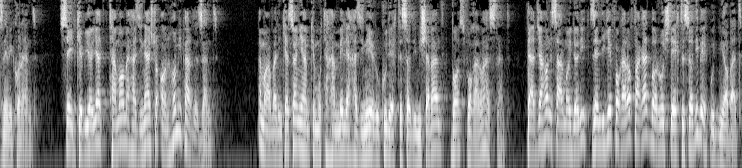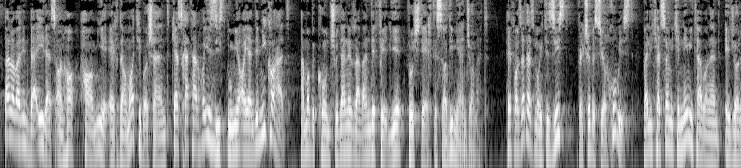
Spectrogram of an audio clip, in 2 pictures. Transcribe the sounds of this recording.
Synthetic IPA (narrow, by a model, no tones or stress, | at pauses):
zne̞miːkʰo̞̰næ̰nd̪̥ | sejlcʰe̞bijɒːjæd̪̥t̪ʰːæmɒːme̞ɦæziːneæʃɾɒːʔɒːnɦɒːmiːpʰæɾd̪ɒːzæ̰nd̪ | ʔæmːɒːævːæliːncʰæsɒːniːhæmcʰe̞mot̪ʰæɦæmːe̞le̞ɦæziːne̞jeɾokʰuːd̪eːqt̪ʰe̞sɒːd̪iːmiːʃævænd̪bɒːz̥foɣæɾɒːhæst̪æ̰nd̪̥ | d̪æɾd͡ʒæɦɒːne̞sæɾmɒːjd̪ɒːɾiːze̞nd̪eɡiːjefoɣæɾɒːfæɣæt̪̚bɒːɾoʃd̪eːqt̪ʰe̞sɒːd̪iːbe̞hbuːd̪̚miːjɒ̰ːbæ̰d̪̥b̥ænɒːbæɾiːnbæʔiːd̪æzɒ̰ːnɦɒːhɒːmiːjeʔeɣd̪ɒːmɒːt̪ʰiːbɒːʃænd̪cʰeæz̥χæt̪ʰæɾɦɒːje̞ziːst̪̚buːmijeɒːjænd̪e̞miːkʰɒːhæ̰d̪̥ | ʔæmːɒːbe̞kʰond̪ʃo̞d̪æne̞rævænd̪e̞fe̞ʔliːjeɾoʃd̪e̞ːqt̪ʰe̞sɒːd̪iːmḭːæ̰nd͡ʒɒ̰ːmæ̰d̪̥ | he̞fɒːzæt̪æzmohiːt̪ʰe̞ziːst̪fecɾebe̞sijɒːɾxuːbiːst̪væliːcʰæsɒːniːcʰe̞ne̞miːt̪ʰævɒːnænd̪e̞d͡ʒɒːɾe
